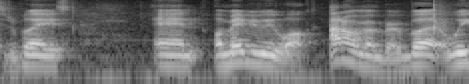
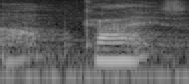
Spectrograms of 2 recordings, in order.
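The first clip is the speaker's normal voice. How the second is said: mock little whisper voice, higher and quieter; 6 semitones higher, 14 dB quieter than usual. Retelling how a friend spoke after losing money: imitating a timid whisper. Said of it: "with the little dumbass whisper voice again".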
